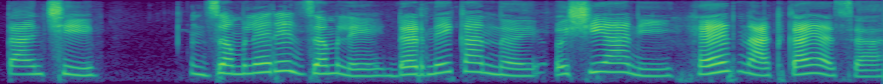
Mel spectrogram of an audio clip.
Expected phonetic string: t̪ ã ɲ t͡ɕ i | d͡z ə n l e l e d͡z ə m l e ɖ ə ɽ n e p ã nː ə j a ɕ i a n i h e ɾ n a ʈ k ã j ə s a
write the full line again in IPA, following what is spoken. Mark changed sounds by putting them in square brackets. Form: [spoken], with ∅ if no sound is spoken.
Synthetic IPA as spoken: t̪ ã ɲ t͡ɕ i | d͡z ə [m] l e [ɾ] e d͡z ə m l e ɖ ə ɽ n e [k] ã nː ə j [ə] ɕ i a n i h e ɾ n a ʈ k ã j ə s a

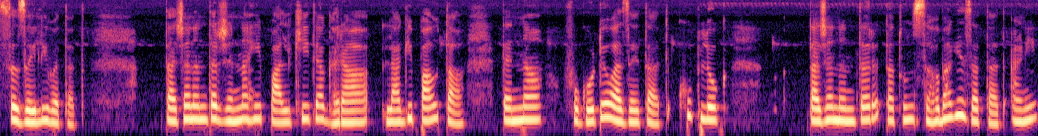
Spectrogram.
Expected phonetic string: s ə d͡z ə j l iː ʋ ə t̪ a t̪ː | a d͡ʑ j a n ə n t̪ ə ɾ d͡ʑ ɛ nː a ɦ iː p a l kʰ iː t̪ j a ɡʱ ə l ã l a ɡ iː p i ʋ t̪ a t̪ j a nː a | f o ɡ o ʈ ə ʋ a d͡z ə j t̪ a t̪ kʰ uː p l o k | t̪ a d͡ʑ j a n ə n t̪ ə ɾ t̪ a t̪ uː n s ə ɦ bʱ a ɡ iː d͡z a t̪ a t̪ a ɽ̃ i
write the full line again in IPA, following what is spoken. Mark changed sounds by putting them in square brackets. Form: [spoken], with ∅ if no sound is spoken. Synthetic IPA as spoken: s ə d͡z ə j l iː ʋ ə t̪ a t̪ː | a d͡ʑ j a n ə n t̪ ə ɾ d͡ʑ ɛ nː a ɦ iː p a l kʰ iː t̪ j a ɡʱ ə [ɾ] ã l a ɡ iː p [a] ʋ t̪ a t̪ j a nː a | f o ɡ o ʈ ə ʋ a d͡z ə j t̪ a t̪ kʰ uː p l o k | t̪ a d͡ʑ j a n ə n t̪ ə ɾ t̪ a t̪ uː n s ə ɦ bʱ a ɡ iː d͡z a t̪ a t̪ a ɽ̃ i

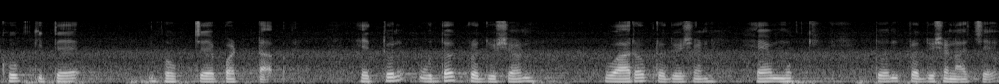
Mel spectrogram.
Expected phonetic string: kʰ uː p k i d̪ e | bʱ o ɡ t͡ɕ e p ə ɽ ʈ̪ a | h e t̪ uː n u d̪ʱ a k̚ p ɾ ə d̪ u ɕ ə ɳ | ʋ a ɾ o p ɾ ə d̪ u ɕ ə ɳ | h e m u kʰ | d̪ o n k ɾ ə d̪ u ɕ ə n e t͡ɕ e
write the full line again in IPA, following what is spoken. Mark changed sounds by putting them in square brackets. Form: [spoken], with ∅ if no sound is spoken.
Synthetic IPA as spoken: kʰ uː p k i [t̪] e | bʱ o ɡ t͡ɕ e p ə ɽ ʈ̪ a | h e t̪ uː n u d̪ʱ [ə] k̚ p ɾ ə d̪ u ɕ ə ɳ | ʋ a ɾ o p ɾ ə d̪ u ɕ ə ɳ | h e m u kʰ | d̪ o n [p] ɾ ə d̪ u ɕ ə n [a] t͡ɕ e

